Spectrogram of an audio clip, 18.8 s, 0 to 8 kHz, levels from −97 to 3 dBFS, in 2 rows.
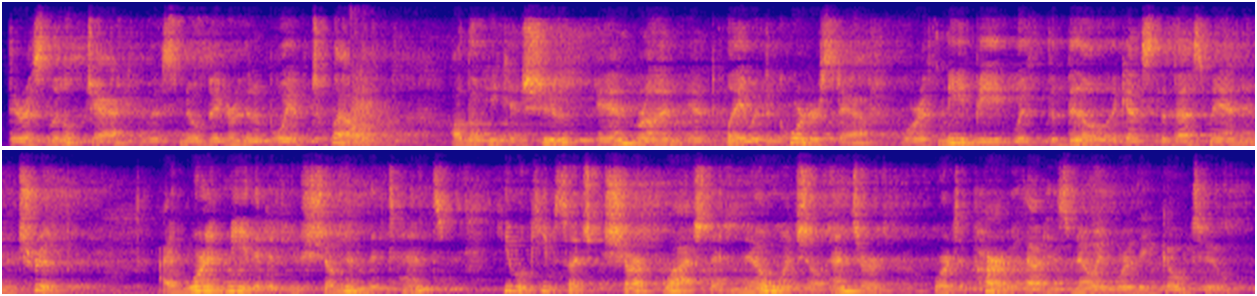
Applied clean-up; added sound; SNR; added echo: neural separator model SepFormer DNS4.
